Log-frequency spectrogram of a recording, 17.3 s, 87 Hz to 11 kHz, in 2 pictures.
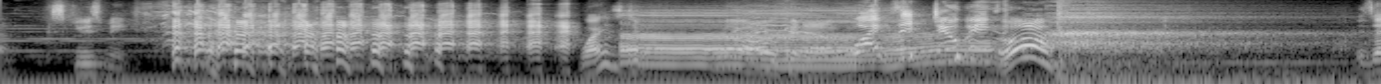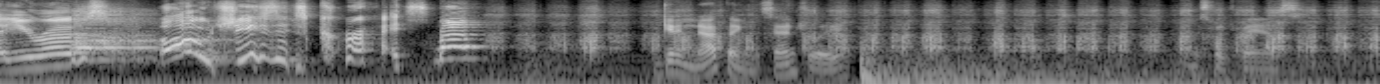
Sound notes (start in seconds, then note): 0.7 laughing; 6.4 shouting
